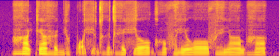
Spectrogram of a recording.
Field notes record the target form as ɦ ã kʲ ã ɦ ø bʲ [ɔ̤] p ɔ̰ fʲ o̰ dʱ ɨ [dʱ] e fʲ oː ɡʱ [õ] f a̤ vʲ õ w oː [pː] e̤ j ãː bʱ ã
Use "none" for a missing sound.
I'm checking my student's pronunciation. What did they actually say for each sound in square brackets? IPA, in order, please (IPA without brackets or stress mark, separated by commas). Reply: ɔ̤, dʱ, ɔ̃, f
